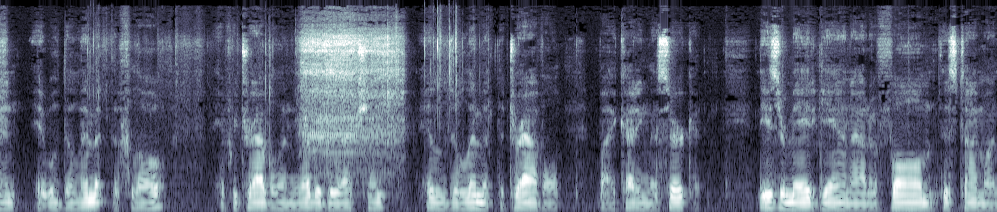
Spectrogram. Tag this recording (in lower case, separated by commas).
inside a small room, speech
